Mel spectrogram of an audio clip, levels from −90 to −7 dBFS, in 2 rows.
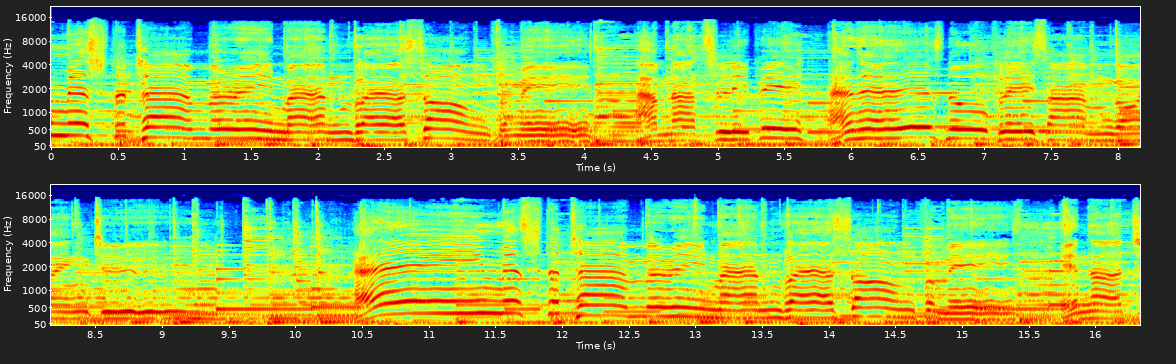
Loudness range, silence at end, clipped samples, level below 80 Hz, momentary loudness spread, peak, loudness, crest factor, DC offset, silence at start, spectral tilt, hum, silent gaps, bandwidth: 1 LU; 0 s; under 0.1%; -28 dBFS; 3 LU; -2 dBFS; -14 LUFS; 12 dB; under 0.1%; 0 s; -4 dB/octave; none; none; 16 kHz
